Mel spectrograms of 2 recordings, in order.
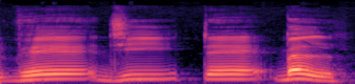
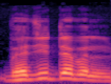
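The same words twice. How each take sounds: First: ভেজিটেবল very slowly as ve-ji-te-bol; teacher sounding out ভেজিটেবল syllable by syllable; broken into syllables. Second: Said in the usual way. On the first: Shown as a demonstration. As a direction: split ভেজিটেবল into four separate beats. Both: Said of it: "এইভাবে কিন্তু ভাঙা".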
